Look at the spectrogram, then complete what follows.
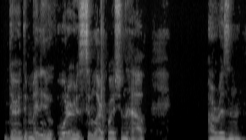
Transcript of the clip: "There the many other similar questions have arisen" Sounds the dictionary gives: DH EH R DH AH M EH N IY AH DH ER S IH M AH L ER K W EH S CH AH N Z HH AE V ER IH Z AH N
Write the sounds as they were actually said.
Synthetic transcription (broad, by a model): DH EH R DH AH M EH N IY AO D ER S IH M L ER K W EH S CH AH N HH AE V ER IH Z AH N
